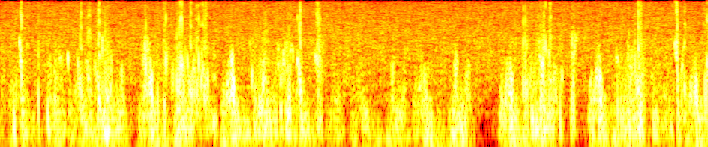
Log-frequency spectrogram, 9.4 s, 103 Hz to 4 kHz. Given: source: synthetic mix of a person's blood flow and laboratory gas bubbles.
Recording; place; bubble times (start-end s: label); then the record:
Doppler ultrasound of blood flow; precordium
0.15-0.39 s: bubbles
0.49-0.54 s: bubbles
0.61-0.94 s: bubbles
1.02-1.50 s: bubbles
1.88-2.02 s: bubbles
2.08-2.91 s: bubbles
3.32-4.08 s: bubbles
4.19-4.32 s: bubbles
6.94-7.40 s: bubbles
7.45-7.52 s: bubbles
7.59-7.72 s: bubbles
8.18-8.61 s: bubbles
8.66-8.91 s: bubbles
8.97-9.16 s: bubbles
9.37-9.45 s: bubbles
From the record:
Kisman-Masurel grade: 332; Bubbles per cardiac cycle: rolling drumbeat, 9 or more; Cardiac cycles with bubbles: 50 to 99%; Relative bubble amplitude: moderate (0.250 to 0.450); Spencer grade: 3 (all of the cardiac periods contain showers or single bubble signals, but not dominating or overriding the cardiac motion signals); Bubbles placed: only in the low amplitude regions of the cardiac cycle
